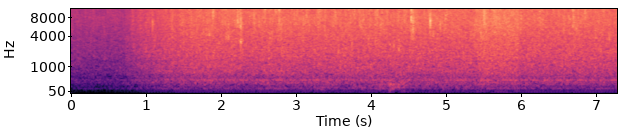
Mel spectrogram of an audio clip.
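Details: Steady heavy rain drums on surfaces throughout, with no animal voice standing out above the downpour.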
